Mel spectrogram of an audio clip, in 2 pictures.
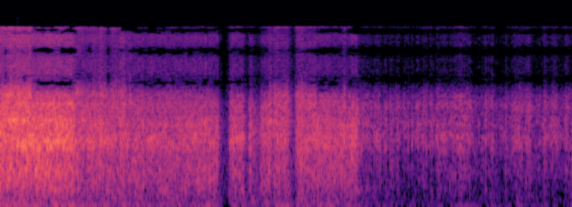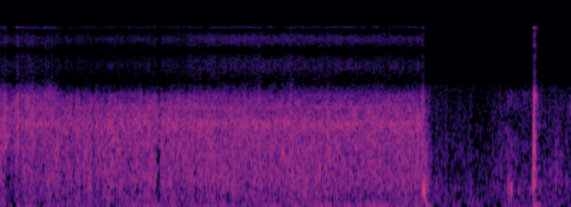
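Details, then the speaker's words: Electric motor bearing heard through an ultrasound instrument while being greased: a loud crackling hiss of separating, popping grease drops in steps to a quiet, even rush as the grease reaches the bearing. "I don't have to say anymore that sells it all right there you can hear the grease hit the bearing the thing ultrasound is going to do is it tells us when the bearing needs grease it tells us when it's got enough grease"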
